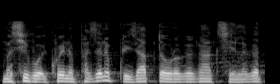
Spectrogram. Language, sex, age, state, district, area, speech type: Manipuri, male, 30-45, Manipur, Thoubal, rural, spontaneous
